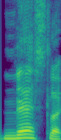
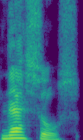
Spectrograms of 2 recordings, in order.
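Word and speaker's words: Nestlé: Nestle. It's Nestles. Nestles Milky Bar. Yeah. No, it's Nestle. No. No, it's Nestles. Nestles. It's always been Nestles.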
